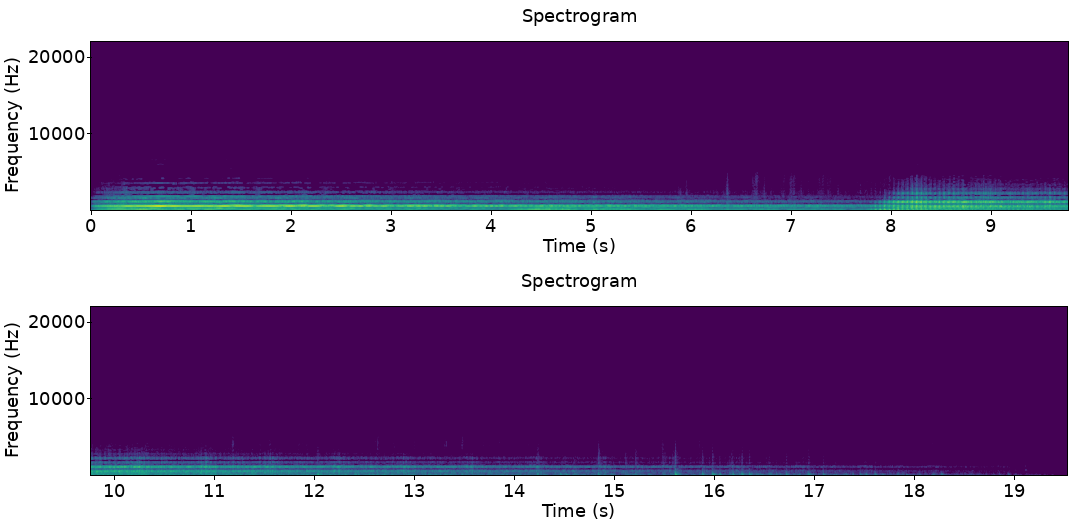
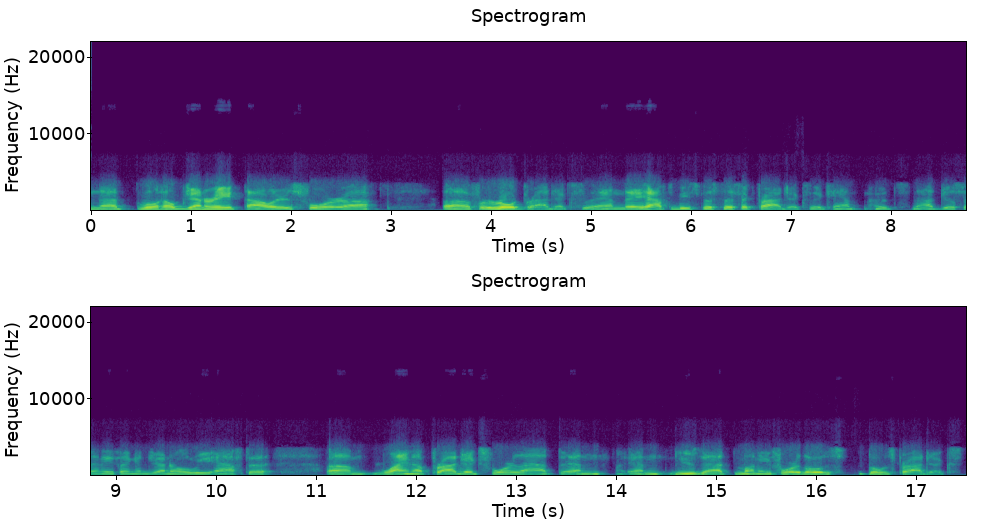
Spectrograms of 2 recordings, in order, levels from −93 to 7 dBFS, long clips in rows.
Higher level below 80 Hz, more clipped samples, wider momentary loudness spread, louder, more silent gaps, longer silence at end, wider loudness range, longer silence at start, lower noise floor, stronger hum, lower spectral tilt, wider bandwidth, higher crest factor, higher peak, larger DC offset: first, -48 dBFS vs -54 dBFS; neither; first, 25 LU vs 14 LU; about the same, -19 LUFS vs -19 LUFS; neither; first, 7.25 s vs 0.25 s; first, 23 LU vs 8 LU; about the same, 0 s vs 0 s; first, -82 dBFS vs -54 dBFS; neither; about the same, -10.5 dB/octave vs -9.5 dB/octave; second, 2.5 kHz vs 4.4 kHz; about the same, 22 dB vs 18 dB; about the same, -2 dBFS vs 0 dBFS; neither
